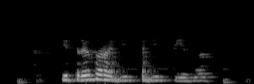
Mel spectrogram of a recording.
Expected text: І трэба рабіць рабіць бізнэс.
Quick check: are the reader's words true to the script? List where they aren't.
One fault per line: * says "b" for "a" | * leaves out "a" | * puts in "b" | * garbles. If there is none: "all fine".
all fine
